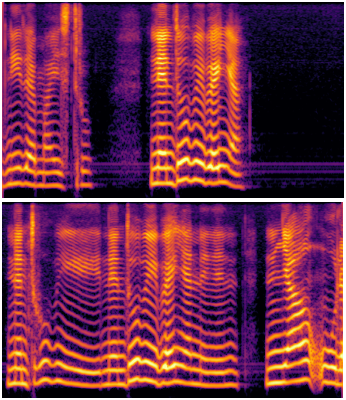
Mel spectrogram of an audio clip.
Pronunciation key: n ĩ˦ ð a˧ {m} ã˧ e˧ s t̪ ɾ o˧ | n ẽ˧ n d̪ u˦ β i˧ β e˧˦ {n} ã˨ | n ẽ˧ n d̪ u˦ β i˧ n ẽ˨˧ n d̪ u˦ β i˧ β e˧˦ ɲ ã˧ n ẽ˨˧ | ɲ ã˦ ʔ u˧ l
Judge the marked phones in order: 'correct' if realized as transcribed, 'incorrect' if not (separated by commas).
correct, incorrect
